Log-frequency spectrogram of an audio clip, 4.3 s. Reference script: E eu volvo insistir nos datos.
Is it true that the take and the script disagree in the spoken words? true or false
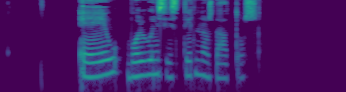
false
